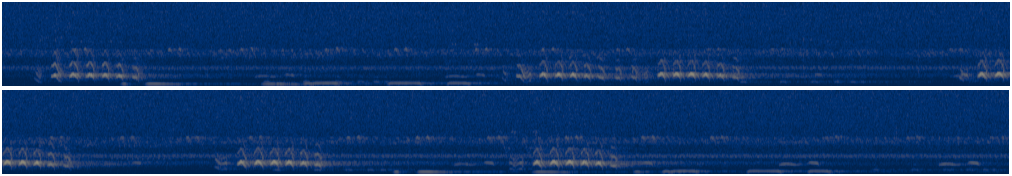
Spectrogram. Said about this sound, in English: recording from Organ Pipe features a pleasing combination of sounds, including the yelps of an elf owl, the toots of a western screech owl, and the deep resonant hoots of a pair of great horned owls in the distance, all set against a cricket chorus.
